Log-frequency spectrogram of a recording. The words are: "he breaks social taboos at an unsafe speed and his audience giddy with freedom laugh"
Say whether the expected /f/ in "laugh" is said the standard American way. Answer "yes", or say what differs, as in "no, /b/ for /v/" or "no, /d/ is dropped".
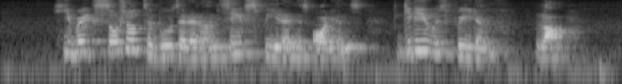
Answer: no, /f/ is dropped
